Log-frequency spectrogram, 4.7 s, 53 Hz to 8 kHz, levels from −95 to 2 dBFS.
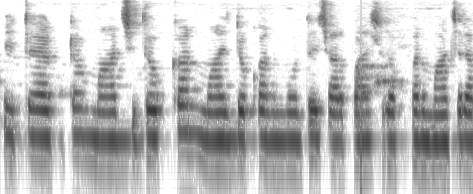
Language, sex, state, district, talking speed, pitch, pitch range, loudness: Bengali, female, West Bengal, Malda, 150 wpm, 220 Hz, 215-230 Hz, -31 LUFS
